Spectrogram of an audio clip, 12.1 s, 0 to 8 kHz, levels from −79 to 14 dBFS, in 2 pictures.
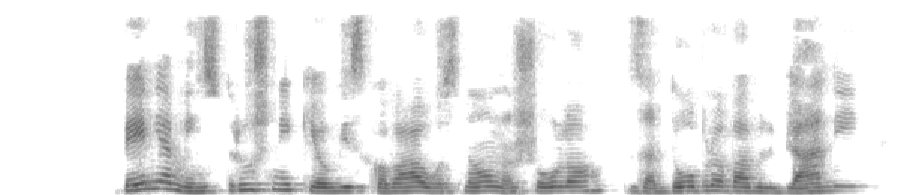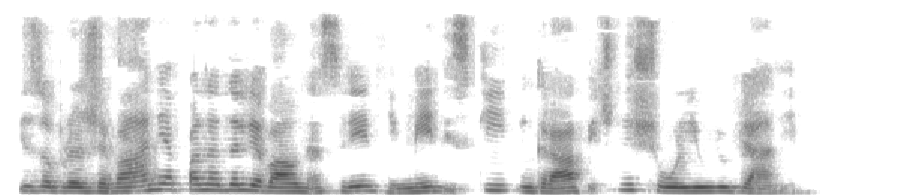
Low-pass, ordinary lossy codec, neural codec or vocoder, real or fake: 7.2 kHz; AAC, 32 kbps; codec, 16 kHz, 2 kbps, X-Codec, WavLM features, trained on Multilingual LibriSpeech; fake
